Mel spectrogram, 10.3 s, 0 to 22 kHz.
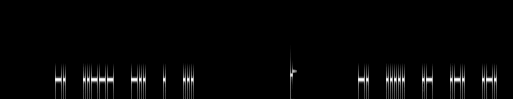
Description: Morse code, heard as a keyed tone, about 32 wpm, spaced as for 17 wpm, 700 Hz. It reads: N2DES N5ARR
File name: Lesson 15g - Number 5 - Call Signs 30wpm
